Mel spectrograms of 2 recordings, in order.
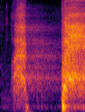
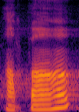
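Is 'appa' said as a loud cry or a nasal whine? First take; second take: loud cry; nasal whine. First: It is cried out loudly and forcefully. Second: It is said softly in a whiny nasal voice.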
